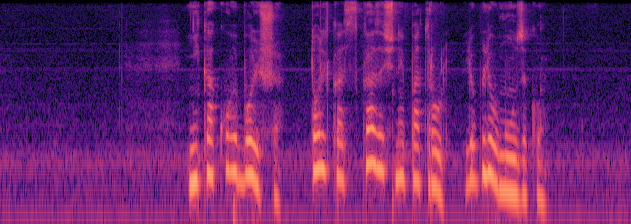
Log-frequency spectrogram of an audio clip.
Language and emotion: Russian, neutral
